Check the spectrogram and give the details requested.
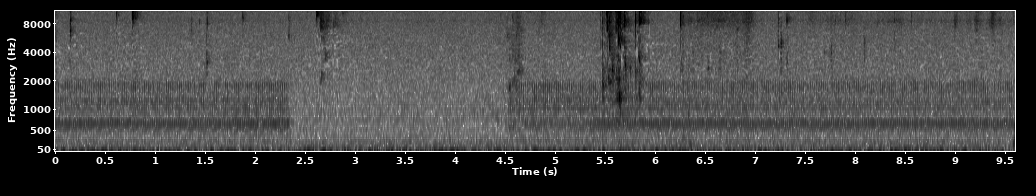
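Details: Cat water fountain pump running despite rubber and foam pads added under it to damp vibration: faint steady droning hum that drops out for about two seconds when switched off, then returns; noise scares the cat away.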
